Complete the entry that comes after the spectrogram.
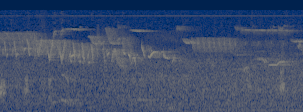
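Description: Small songbirds singing: high rapid trills and short chirps.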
